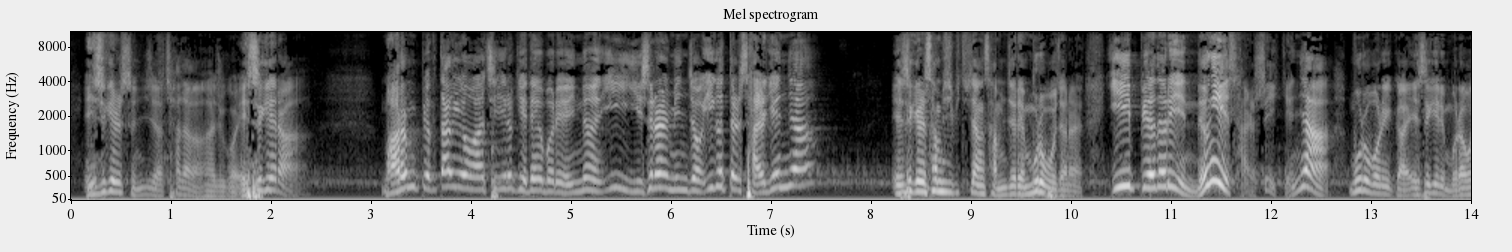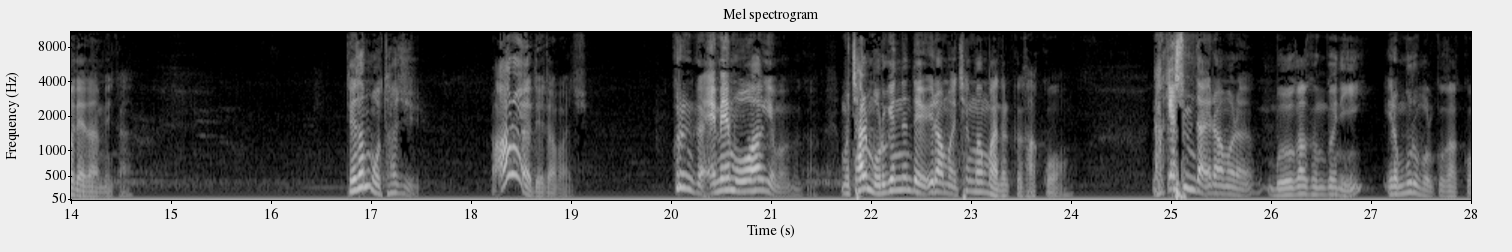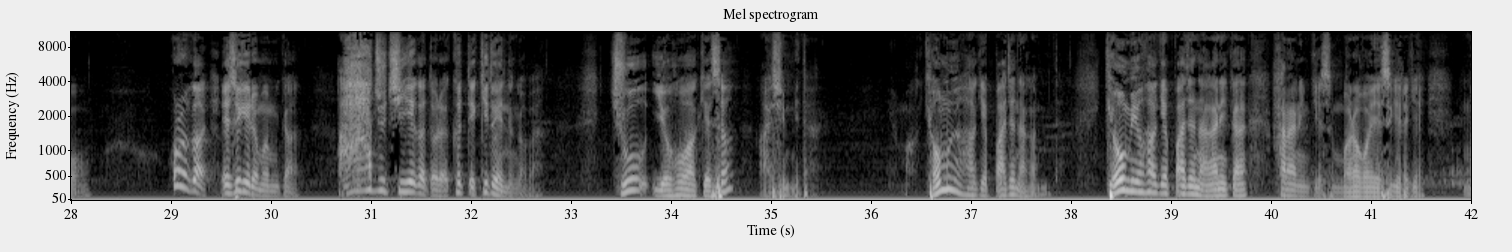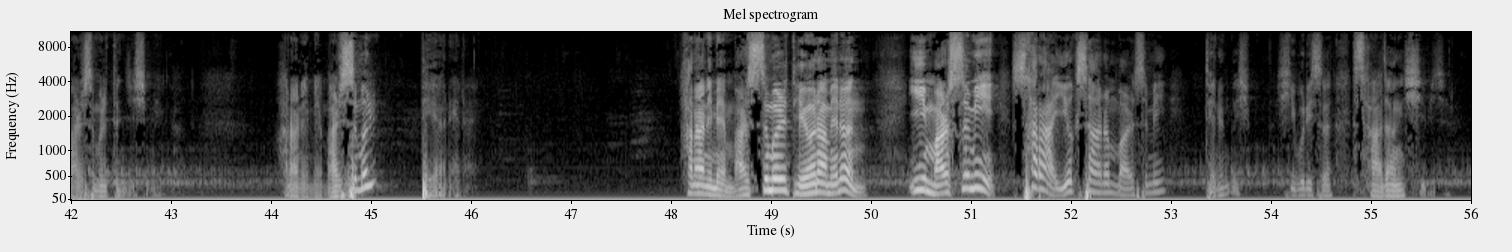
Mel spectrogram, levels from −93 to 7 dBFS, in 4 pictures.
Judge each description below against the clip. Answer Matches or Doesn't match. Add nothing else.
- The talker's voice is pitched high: Doesn't match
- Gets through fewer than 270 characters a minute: Doesn't match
